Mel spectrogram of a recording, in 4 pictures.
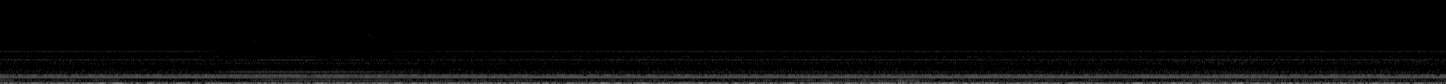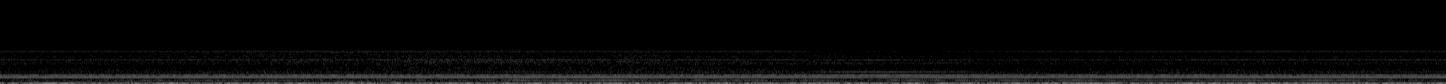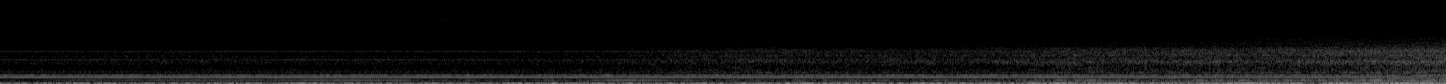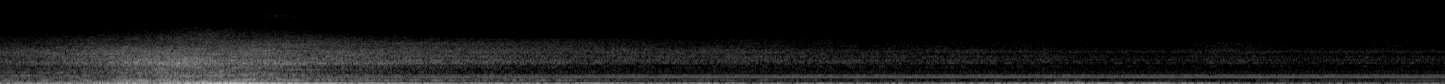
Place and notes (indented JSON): {
  "title": "Post Box, Malton, UK - inside the telephone box ...",
  "date": "2020-01-01 11:15:00",
  "description": "inside the telephone box ... the kiosk is now defunct ... bought for a £1 ... houses a defibrillator ... that produces the constant low level electrical hum ... and a container for newspapers ... recorded with Olympus LS 14 integral mics ... passing traffic etc ...",
  "latitude": "54.12",
  "longitude": "-0.54",
  "altitude": "77",
  "timezone": "Europe/London"
}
